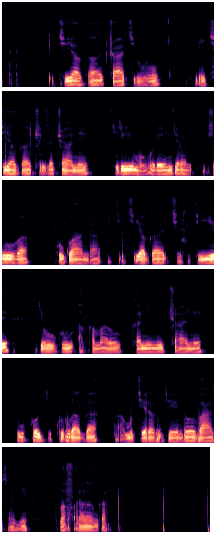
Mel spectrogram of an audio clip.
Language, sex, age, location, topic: Kinyarwanda, male, 50+, Musanze, agriculture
